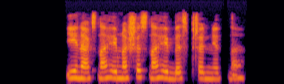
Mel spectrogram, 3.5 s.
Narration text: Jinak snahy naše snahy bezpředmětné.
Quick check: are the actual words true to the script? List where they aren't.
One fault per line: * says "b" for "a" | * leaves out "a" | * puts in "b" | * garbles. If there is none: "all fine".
all fine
